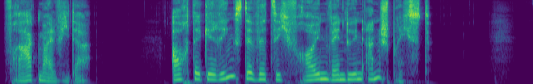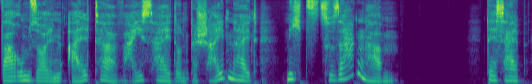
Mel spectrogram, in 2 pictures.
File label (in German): Werbung Niedlich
